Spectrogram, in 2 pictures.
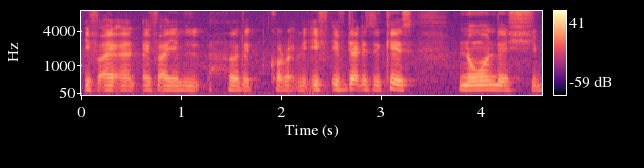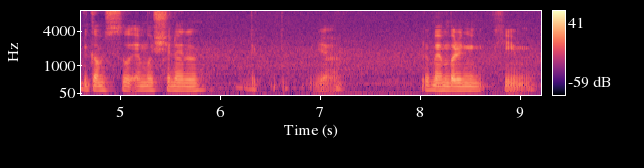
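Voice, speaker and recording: A man giving unscripted reaction commentary as host, halting and often repeating and rephrasing his words. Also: medium pitch, level tone, creaky, a little mellow, slight background noise.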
